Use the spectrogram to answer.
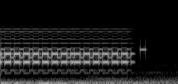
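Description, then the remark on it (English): A telephone rings with a steady electronic trill lasting over a second, then a short higher beep follows before it stops; no one speaks over it. “Strange that you and I have never spoken on the phone.”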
